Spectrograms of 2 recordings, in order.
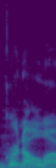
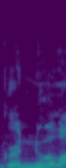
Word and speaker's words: Granula: It's not granola. It was called granula.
